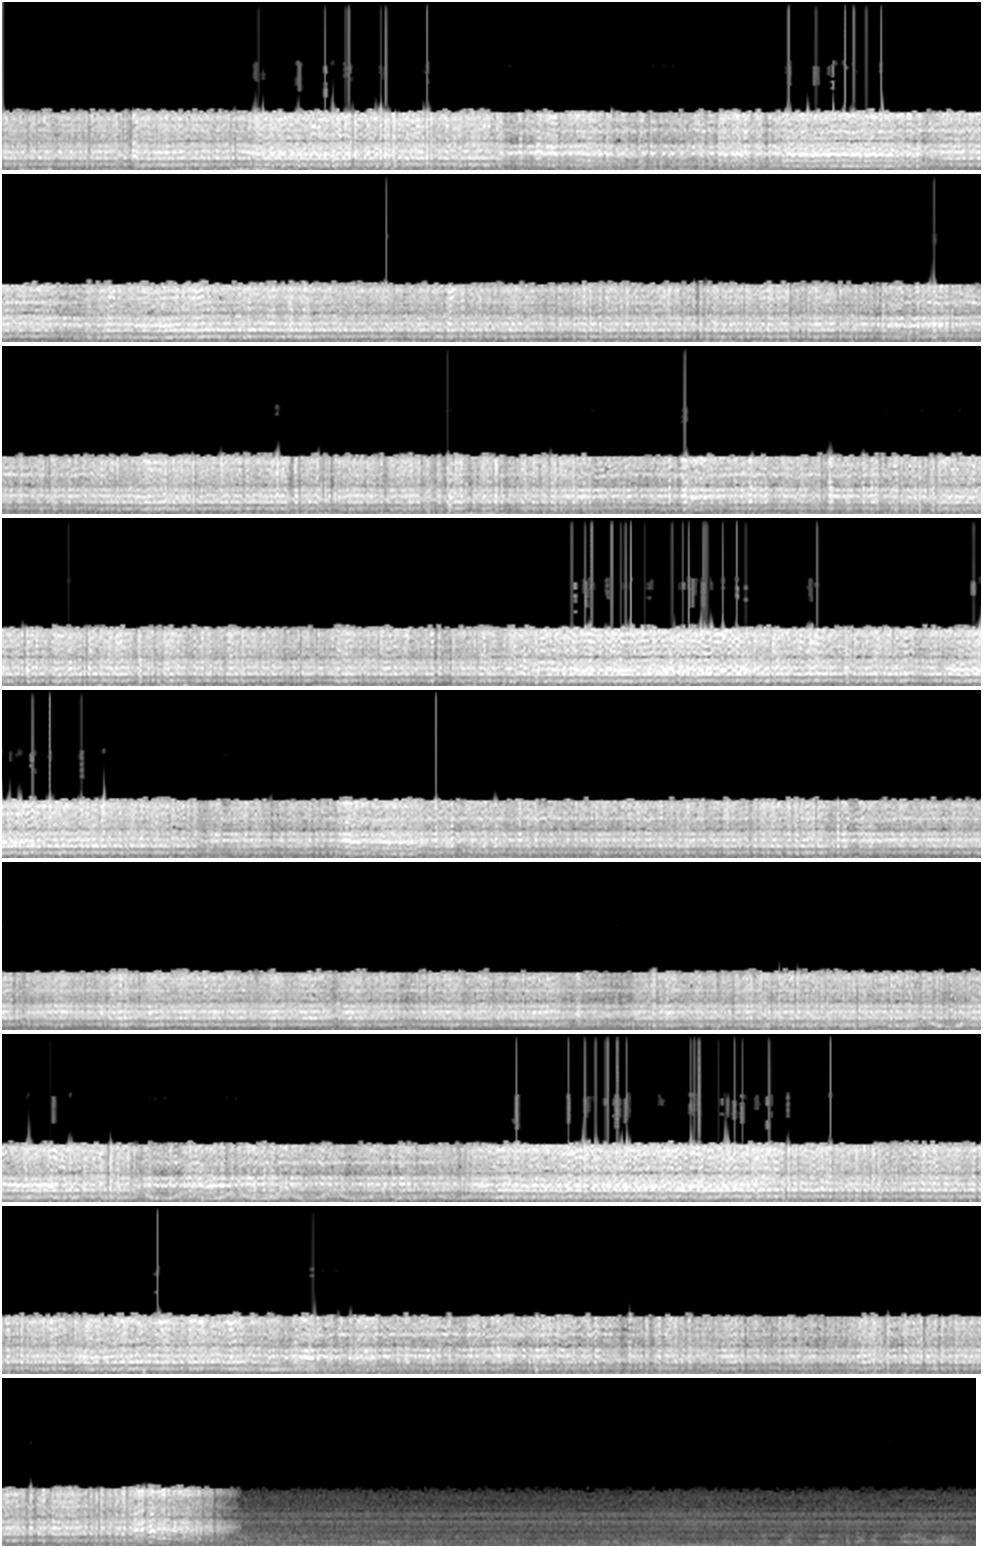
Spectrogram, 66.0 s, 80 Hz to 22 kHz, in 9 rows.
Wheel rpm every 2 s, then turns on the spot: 230, 220, 220, 220, 220, 230, 230, 230, 230, 230, 230, 220, 240, 220, 220, 230, 230, 230, 230, 230, 230, 230, 220, 220, 220, 230, 230, 220, 230, 220, 30, 0, 0.
none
